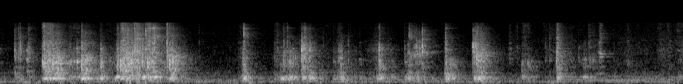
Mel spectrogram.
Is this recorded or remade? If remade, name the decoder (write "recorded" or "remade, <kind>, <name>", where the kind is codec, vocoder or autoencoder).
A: recorded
